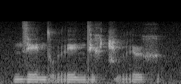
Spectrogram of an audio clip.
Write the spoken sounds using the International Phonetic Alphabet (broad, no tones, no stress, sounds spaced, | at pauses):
n z e n d o̰ r e n d ɪ x t͡ɕ ṵ r ø x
